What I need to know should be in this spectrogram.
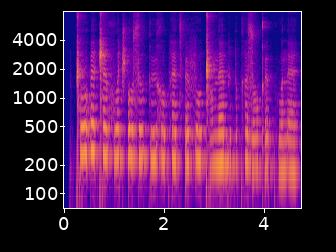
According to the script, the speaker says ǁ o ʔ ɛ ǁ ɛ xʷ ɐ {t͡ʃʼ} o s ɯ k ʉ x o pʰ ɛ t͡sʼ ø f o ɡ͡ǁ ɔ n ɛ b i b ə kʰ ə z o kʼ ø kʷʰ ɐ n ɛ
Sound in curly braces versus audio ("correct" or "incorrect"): correct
